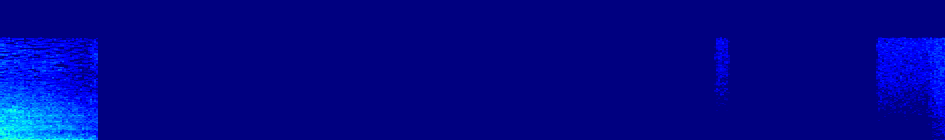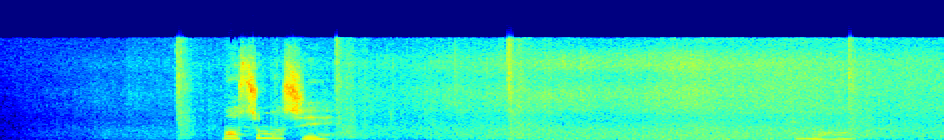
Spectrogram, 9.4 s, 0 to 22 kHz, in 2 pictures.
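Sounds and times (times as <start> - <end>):
ocean surf breaking against a seashore: 4.8 - 9.4
speech: 5.8 - 6.6.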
